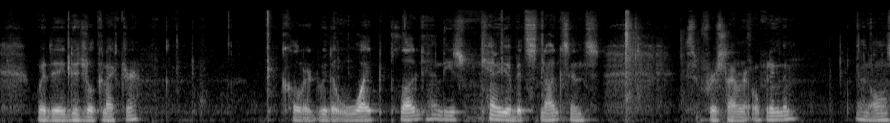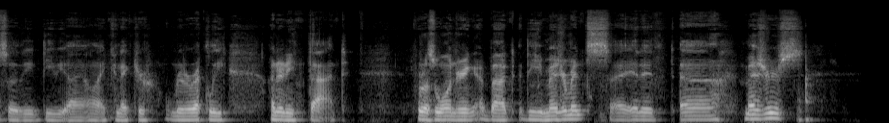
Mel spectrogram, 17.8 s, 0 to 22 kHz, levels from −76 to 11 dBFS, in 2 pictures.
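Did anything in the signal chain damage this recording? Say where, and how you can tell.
Yes: repeated packet loss (robotic sound) at the network stage, 6.31 to 7.27 s. Seven gaps, the longest 50 ms, are patched by stretching the preceding sound, leaving choppy audio with pieces missing.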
